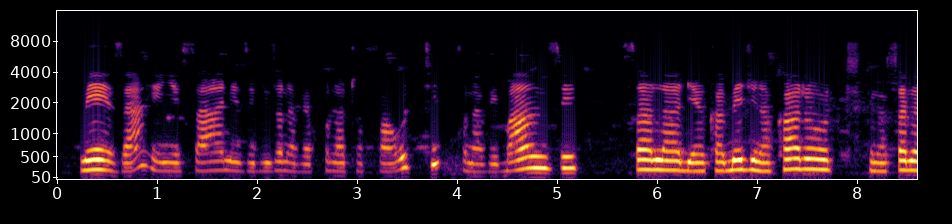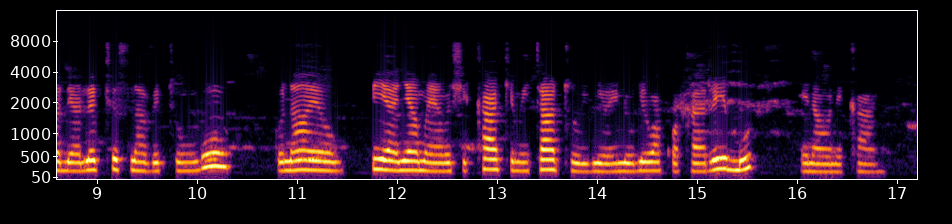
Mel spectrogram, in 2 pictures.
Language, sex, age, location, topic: Swahili, female, 25-35, Mombasa, agriculture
